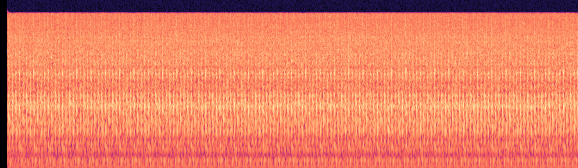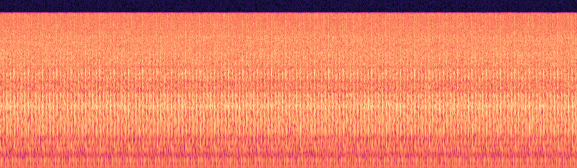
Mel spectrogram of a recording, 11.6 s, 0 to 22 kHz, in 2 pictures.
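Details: BMW 320d diesel clattering loudly and steadily at about two knocks per second over a rough idle with misfires; injectors or tappet suspected, but garage and seller have not found the cause in over a month.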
